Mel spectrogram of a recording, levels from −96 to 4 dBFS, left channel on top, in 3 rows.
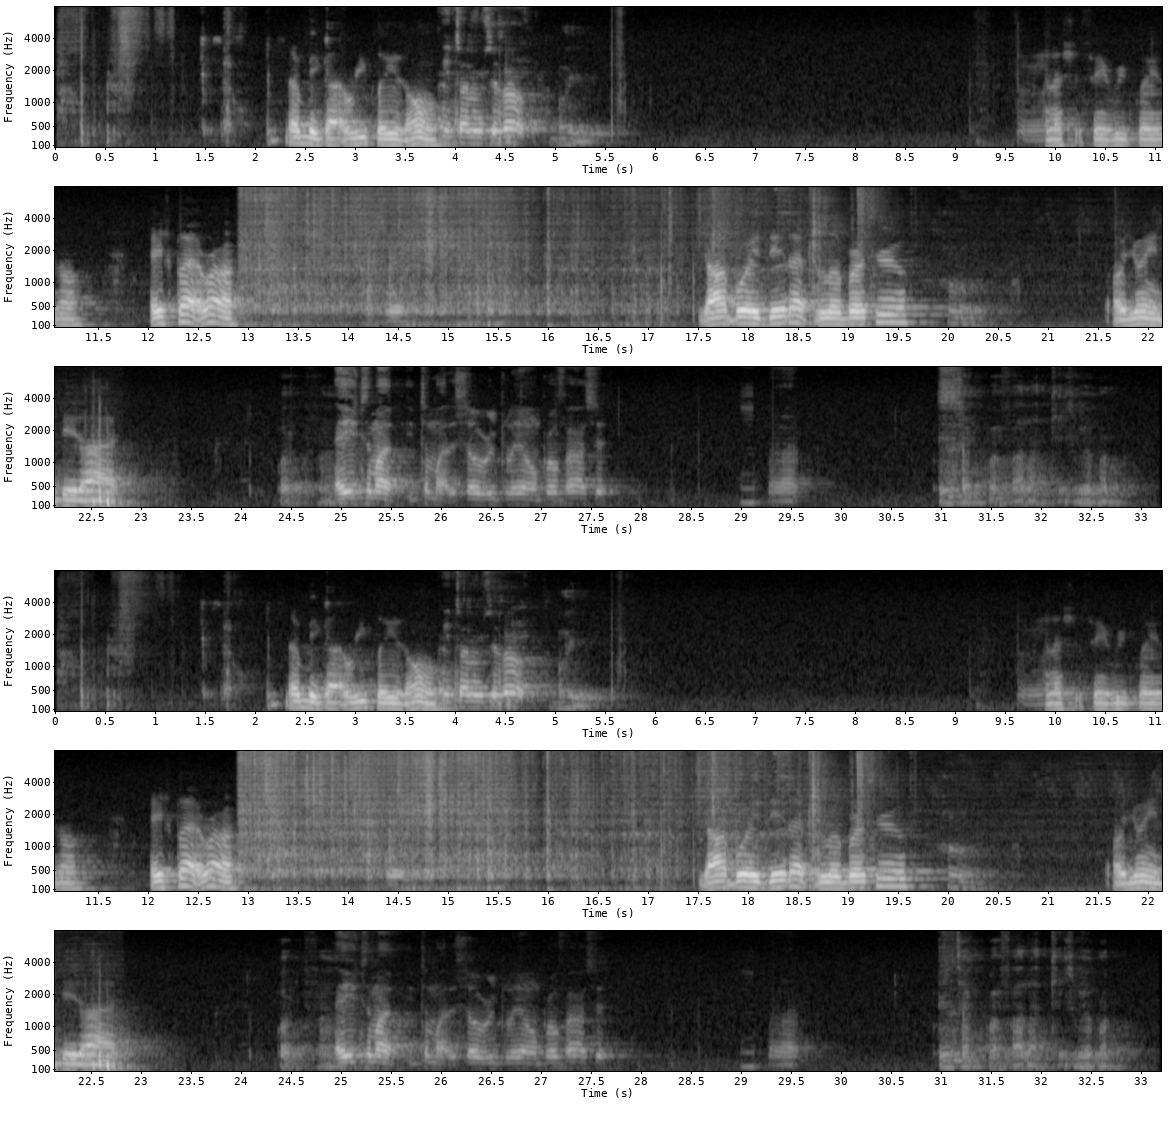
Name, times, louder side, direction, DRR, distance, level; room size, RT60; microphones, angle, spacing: voice 1, 0.0-0.9 1.5-1.8 3.8-4.7 9.6-9.9 14.2-14.6 21.6-21.7 24.9-27.7 29.0-29.6, left 2 dB, 75° left, 12 dB, 1.4 m, -31 dB
voice 2, 2.3-3.8 9.9-10.1 10.4-11.3 12.0-12.9 17.5-19.6 21.7-22.8, left 2 dB, 35° left, 6 dB, 0.8 m, -19 dB
voice 3, 4.9-5.3 19.9-20.3 24.4-25.0 31.0-32.7, right 1 dB, 60° right, 4 dB, 6.1 m, -44 dB
sound 1, 12.9-19.7 20.2-20.3 20.5-20.6 21.1-21.4 21.7-21.9 22.2-22.3, right 4 dB, 85° right, 3.1 m, -36 dB
23.0 x 19.5 x 7.6 m, 1.0 s
head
